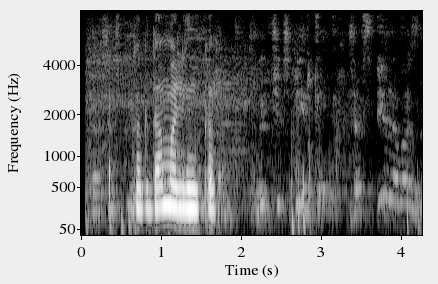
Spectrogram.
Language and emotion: Russian, neutral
